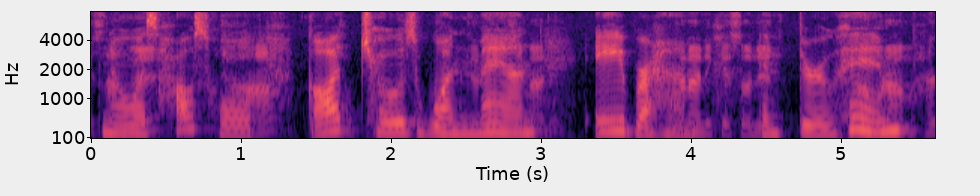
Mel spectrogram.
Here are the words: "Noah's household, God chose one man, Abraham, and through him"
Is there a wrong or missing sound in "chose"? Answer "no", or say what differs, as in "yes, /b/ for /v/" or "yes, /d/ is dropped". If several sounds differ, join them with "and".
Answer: no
